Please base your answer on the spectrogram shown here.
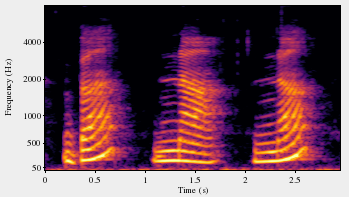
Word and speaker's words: banana: of the second syllable so that means the second syllable is stressed let's hear it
